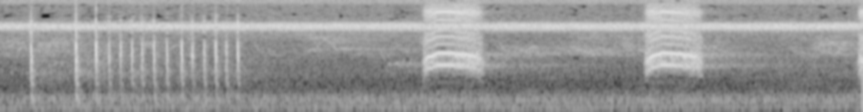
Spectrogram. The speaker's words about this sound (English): There are ways we can help the red-headed woodpecker. The key is to leave snags intact. The woodpeckers will prosper even in city parks and on golf courses as long as managers protect snags.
